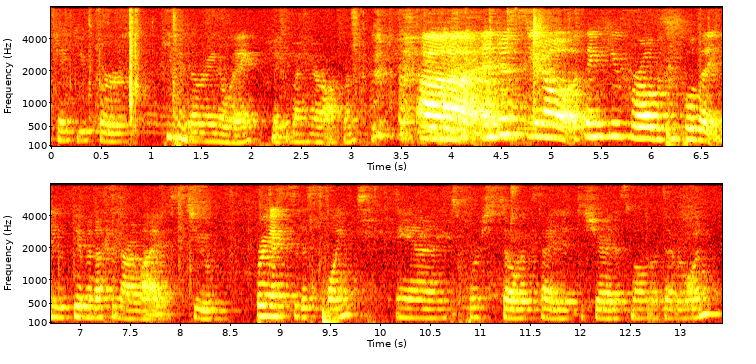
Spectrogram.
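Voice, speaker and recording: Bride praying from far off in an echoey space. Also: female voice, mid-range voice, a crowd in the background. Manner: earnest, halting with fillers. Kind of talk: spoken prayer. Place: wedding venue.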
